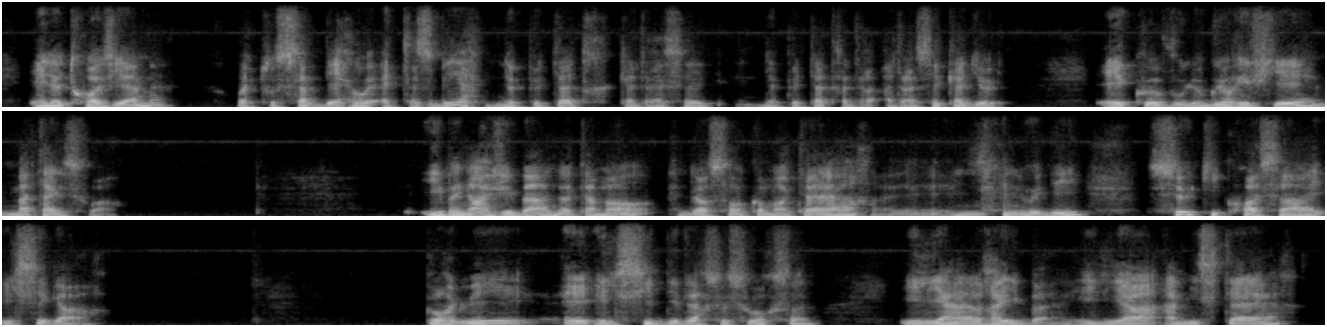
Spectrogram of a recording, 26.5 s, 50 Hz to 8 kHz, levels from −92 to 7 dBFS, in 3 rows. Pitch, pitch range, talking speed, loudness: 130 Hz, 120-160 Hz, 120 wpm, -24 LUFS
